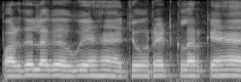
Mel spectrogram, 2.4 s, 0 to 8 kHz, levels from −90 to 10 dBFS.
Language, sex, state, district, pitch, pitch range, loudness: Hindi, male, Jharkhand, Garhwa, 160 Hz, 160-165 Hz, -13 LUFS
